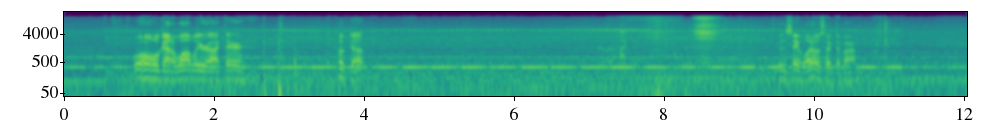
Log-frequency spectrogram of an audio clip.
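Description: A man talks nearby, outdoors.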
